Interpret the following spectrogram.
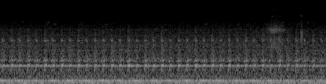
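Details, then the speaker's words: Ford Expedition 5.4 3-valve Triton V8 after roller follower replacement on one side, intermittent knock: steady knock about ninety a minute under a hum at idle, present at low rpm, gone at higher revs; owner believes it is the torque converter, sounding almost like rod knock. "It sounds like almost rod knock, but it is the torque converter."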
